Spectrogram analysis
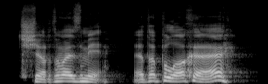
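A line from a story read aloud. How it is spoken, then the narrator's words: Muttered. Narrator (Russian): пробормотал Райнер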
